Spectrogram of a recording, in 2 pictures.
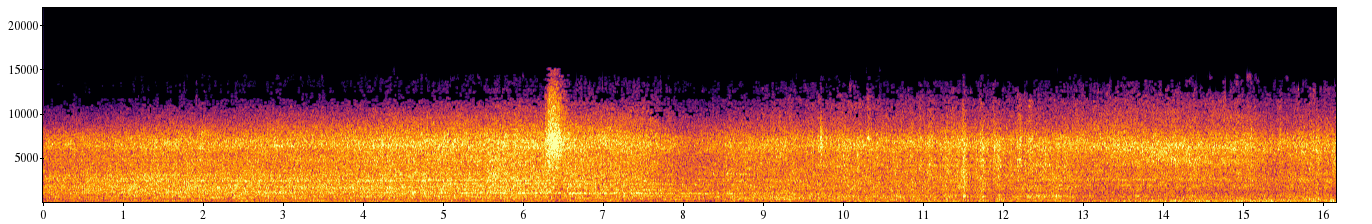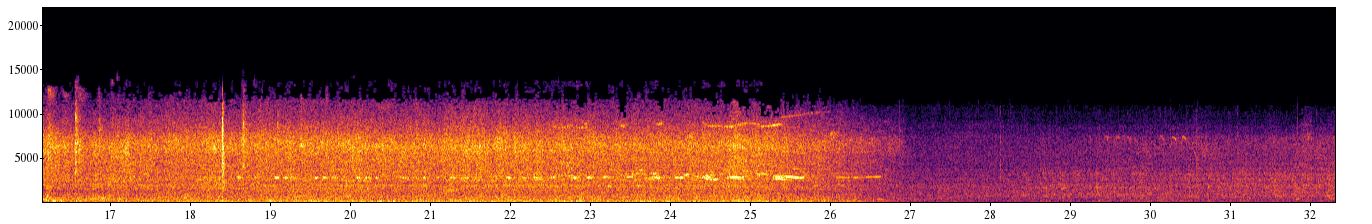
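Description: A Class 66 diesel locomotive hauls a freight train past at close range, its engine and wagon wheels running loud and steady, with a brief high wheel squeal about six seconds in. Later the train noise carries on beside an electric passenger train at the platform, then drops suddenly to a much quieter background near the end.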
